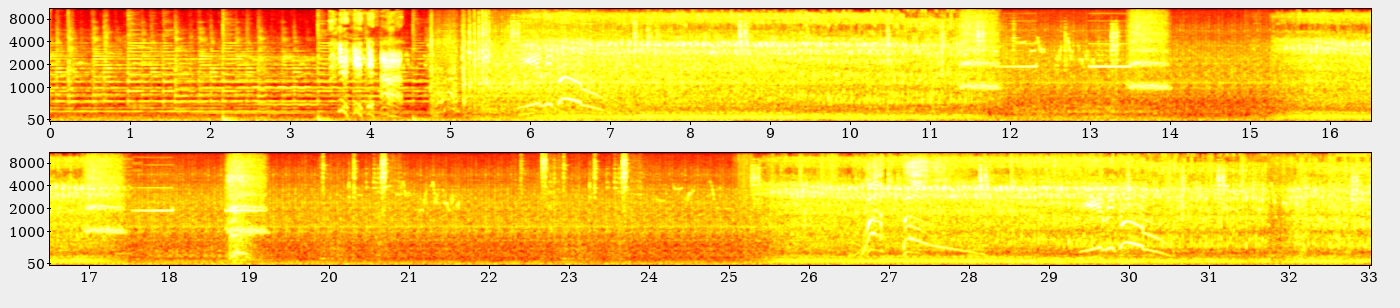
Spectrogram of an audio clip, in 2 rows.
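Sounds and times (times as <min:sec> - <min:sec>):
vehicle engine running: 0:00.0 - 0:33.0
short beeps: 0:11.4 - 0:12.4, 0:13.0 - 0:13.7, 0:17.0 - 0:18.1.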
